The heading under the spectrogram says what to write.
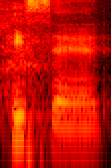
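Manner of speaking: ordinary talk, nothing marked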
